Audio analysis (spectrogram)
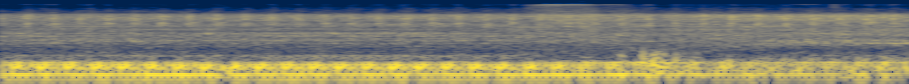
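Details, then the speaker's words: Opel Kadett engine idling after the number one injector fix, warming toward operating temperature while a fan problem (blown fuse) is being traced. Steady, even rumble with a regular firing beat and no misses. Normal idle. "So, I'm actually still busy sorting out the fan problem. That's why I'm sitting in the car and letting it idle."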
